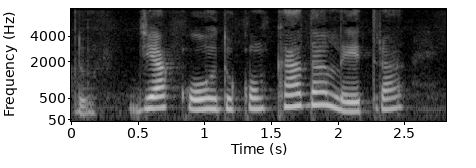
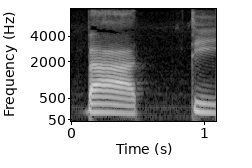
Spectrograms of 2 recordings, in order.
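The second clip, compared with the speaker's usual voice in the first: BATIZADO broken into ba, ti, za, do; syllable by syllable; 5 dB louder than usual. Shown as a demonstration. Teacher completing the word with syllable ba, syllable by syllable. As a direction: sound out BATIZADO with a gap after each syllable. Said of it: "Iremos utilizar a sílaba ba".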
